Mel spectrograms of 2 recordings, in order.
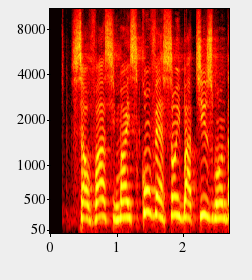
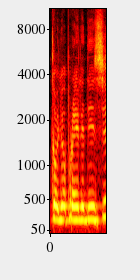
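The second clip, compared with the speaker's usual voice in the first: ordinary delivery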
